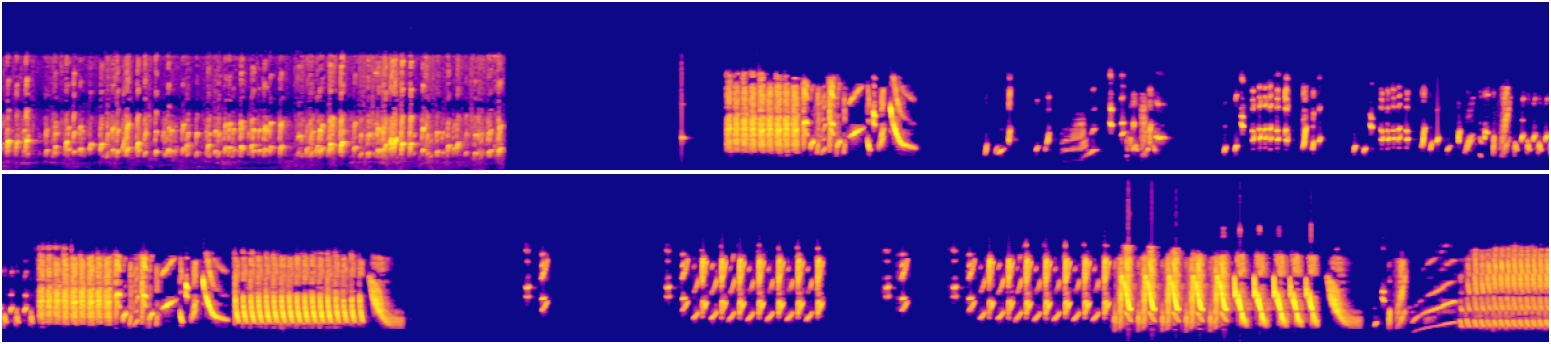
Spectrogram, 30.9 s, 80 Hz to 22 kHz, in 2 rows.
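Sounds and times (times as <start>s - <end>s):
goldfinches twittering: 0.0s - 5.0s.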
